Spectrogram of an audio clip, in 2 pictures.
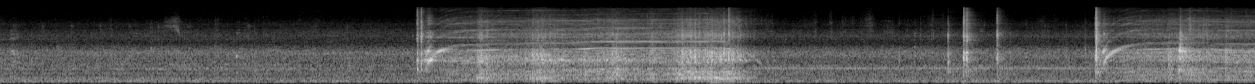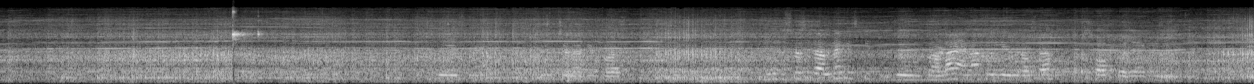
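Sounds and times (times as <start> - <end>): electric mixer whining: 4.1 - 25.0.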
